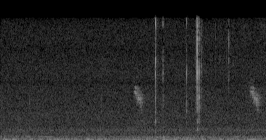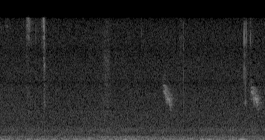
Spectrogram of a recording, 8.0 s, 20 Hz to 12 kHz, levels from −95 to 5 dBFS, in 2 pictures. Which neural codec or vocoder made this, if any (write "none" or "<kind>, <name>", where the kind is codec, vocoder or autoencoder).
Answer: none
